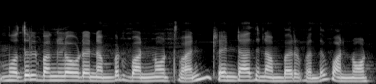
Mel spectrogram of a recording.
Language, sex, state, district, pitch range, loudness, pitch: Tamil, female, Tamil Nadu, Nilgiris, 160-190 Hz, -15 LUFS, 175 Hz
